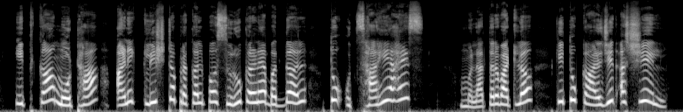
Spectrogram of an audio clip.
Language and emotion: Marathi, surprised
